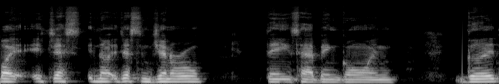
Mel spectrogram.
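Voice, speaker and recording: A man's medium-pitched voice with a dark, mellow tone, flat and monotone, at a fairly slow pace with long, frequent pauses. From Brooklyn, New York City. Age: 50s. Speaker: political commentator and YouTuber. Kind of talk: casual live video monologue. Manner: halting, many fillers.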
